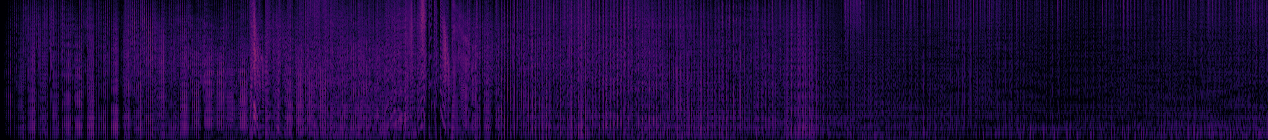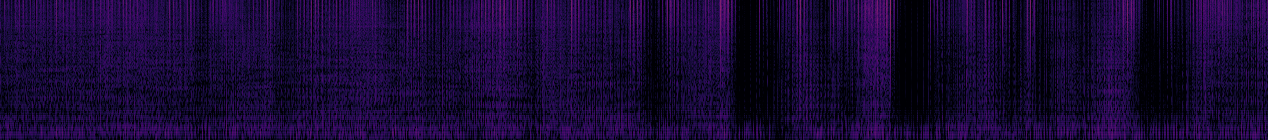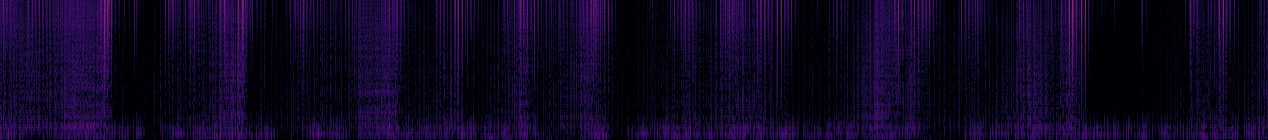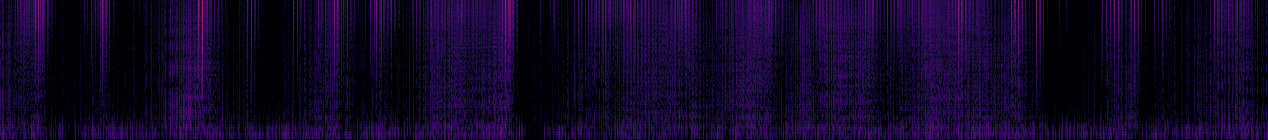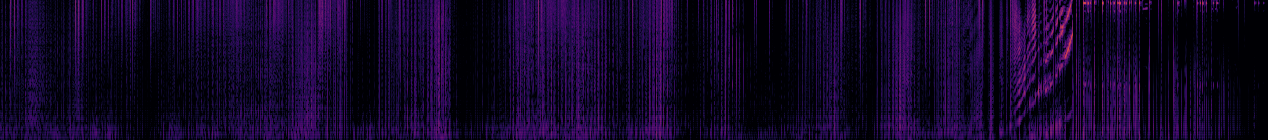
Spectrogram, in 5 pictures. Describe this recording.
Electric static sweetener, synth experiment, sound effect for you to use.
